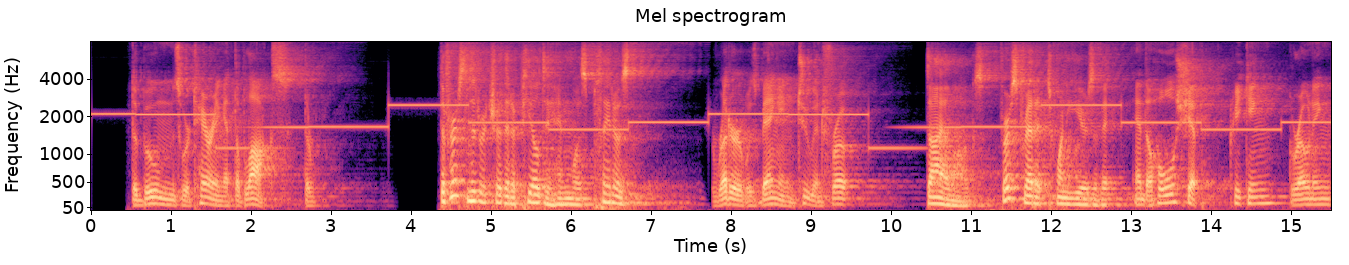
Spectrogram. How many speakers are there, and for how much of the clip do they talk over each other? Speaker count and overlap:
2, no overlap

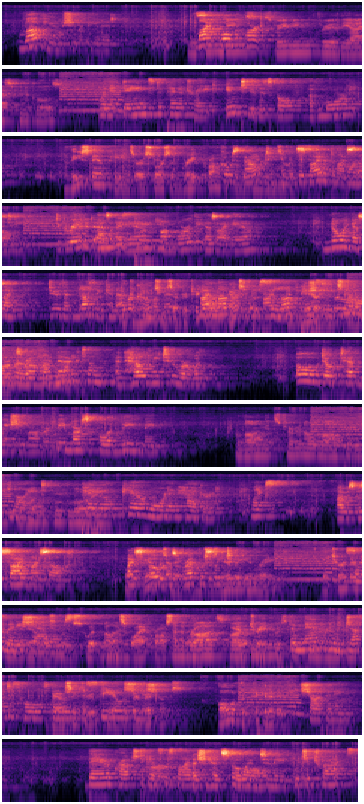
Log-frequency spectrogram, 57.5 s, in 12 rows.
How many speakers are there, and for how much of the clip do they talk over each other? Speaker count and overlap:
4, about 36%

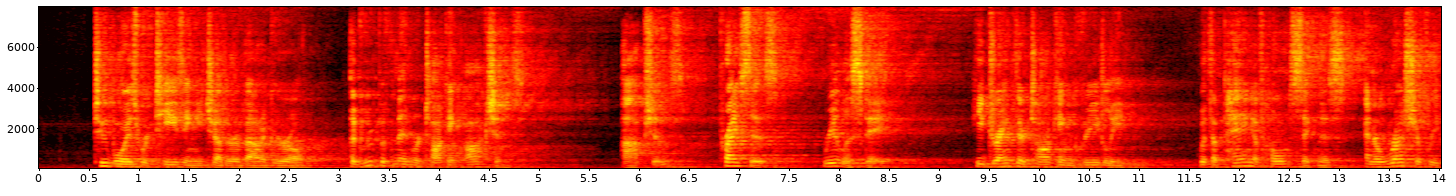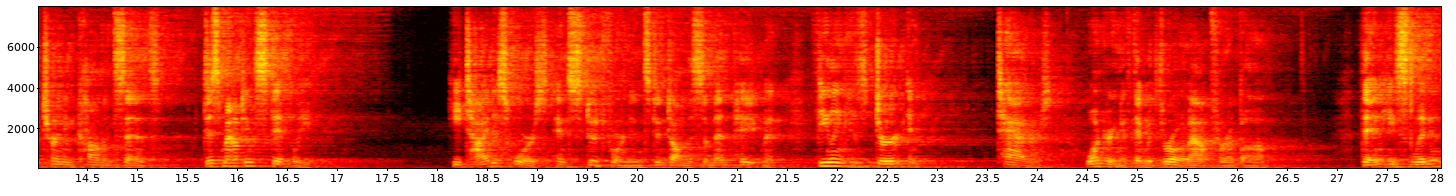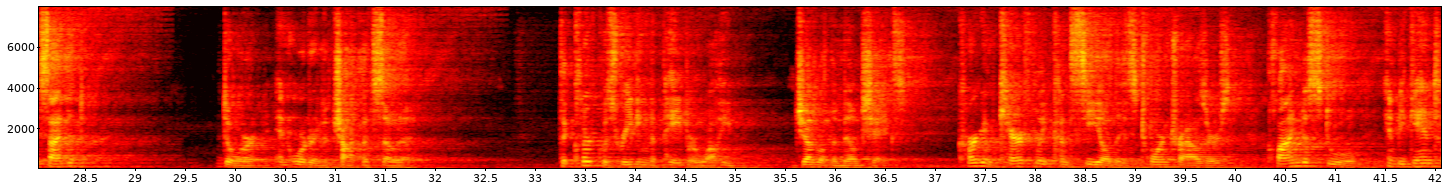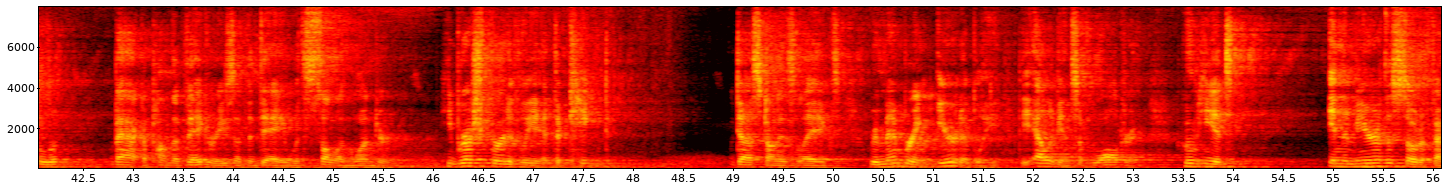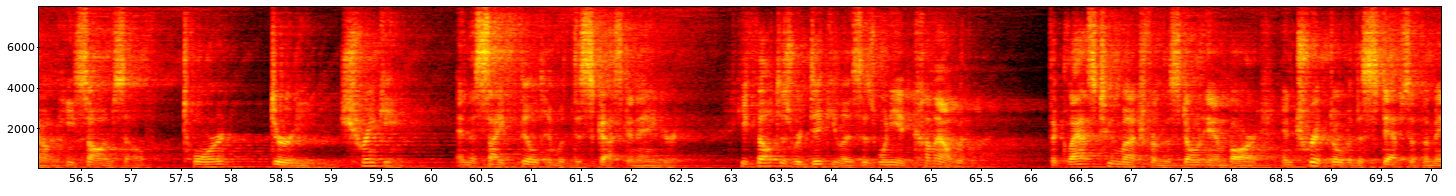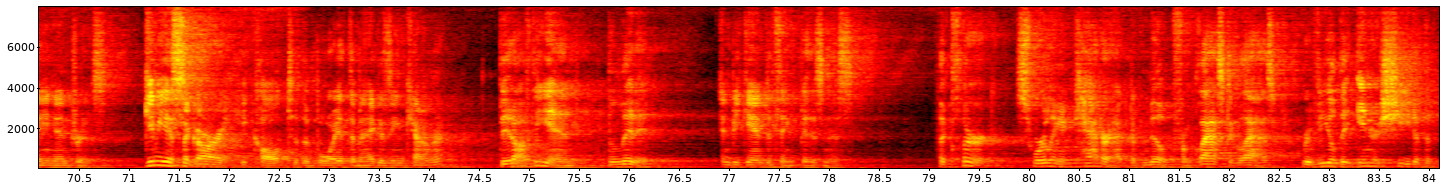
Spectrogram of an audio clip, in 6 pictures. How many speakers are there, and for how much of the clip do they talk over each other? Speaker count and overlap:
1, no overlap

